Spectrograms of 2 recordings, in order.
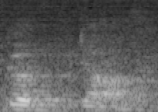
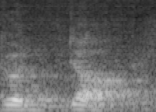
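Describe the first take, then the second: Both takes have the same delivery.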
